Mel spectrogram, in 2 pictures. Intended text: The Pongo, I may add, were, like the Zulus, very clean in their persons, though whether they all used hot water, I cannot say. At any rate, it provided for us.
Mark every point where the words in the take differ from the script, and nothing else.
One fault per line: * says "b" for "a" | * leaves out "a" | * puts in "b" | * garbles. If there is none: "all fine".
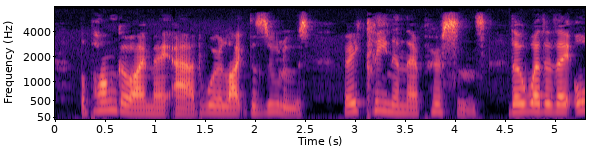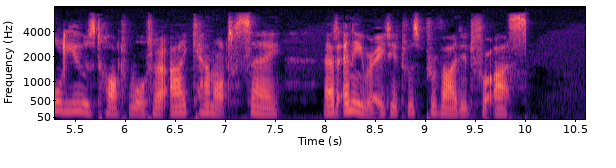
* puts in "was"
